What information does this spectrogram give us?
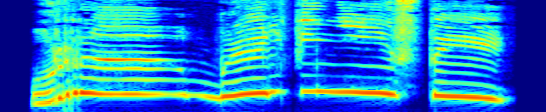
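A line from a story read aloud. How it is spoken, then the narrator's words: Delighted children's squeals. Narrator (Russian): завизжали от восторга близнецы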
